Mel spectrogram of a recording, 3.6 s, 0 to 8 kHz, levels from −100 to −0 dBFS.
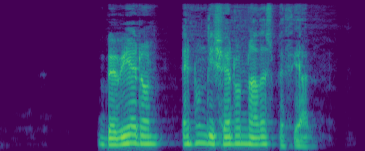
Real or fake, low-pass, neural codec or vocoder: fake; 7.2 kHz; codec, 16 kHz, 16 kbps, FreqCodec, larger model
